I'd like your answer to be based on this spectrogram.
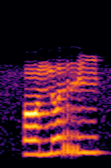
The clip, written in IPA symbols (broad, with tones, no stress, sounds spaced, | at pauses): ɔ˨ n ʊ˦ r i˦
